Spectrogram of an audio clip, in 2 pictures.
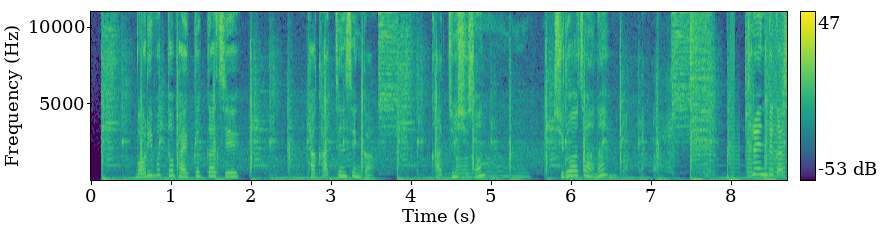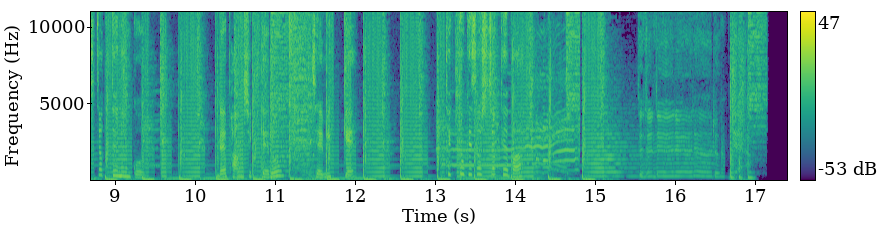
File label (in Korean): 광고 MZ 쿨한 당당한 샘플; 틱톡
